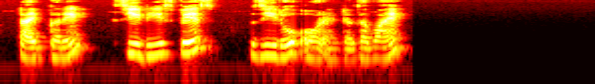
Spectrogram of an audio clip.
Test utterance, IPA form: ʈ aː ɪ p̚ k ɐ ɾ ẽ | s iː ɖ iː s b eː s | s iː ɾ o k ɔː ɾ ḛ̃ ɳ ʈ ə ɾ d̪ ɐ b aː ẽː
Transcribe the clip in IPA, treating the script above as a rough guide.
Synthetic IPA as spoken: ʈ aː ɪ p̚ k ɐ ɾ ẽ | s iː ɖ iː s p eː s | z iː ɾ o ʔ ɔː ɾ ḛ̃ ɳ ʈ ə ɾ d̪ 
